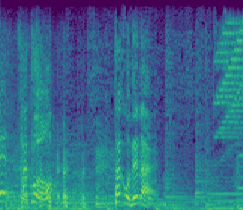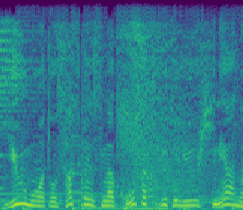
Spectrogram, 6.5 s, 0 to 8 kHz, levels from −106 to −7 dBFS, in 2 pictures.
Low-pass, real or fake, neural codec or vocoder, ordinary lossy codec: 7.2 kHz; real; none; Opus, 24 kbps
